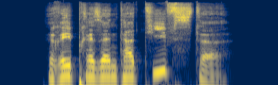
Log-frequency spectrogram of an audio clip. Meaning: inflection of repräsentativ: 1. strong/mixed nominative/accusative feminine singular superlative degree 2. strong nominative/accusative plural superlative degree
- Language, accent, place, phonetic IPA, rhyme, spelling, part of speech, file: German, Germany, Berlin, [ʁepʁɛzɛntaˈtiːfstə], -iːfstə, repräsentativste, adjective, De-repräsentativste.ogg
